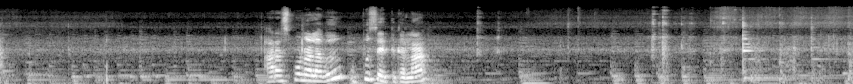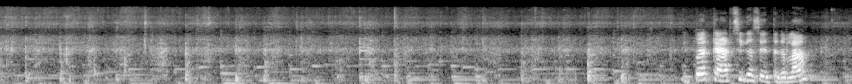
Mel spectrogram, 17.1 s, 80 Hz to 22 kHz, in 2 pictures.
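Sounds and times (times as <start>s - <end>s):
onions sizzling in oil: 0.0s - 17.0s
spatula scraping pan: 6.4s - 15.9s.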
